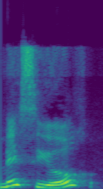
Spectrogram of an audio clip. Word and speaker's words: Messieurs: or Sir, and Messieurs, Messieurs, pronunciation is somewhat same.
